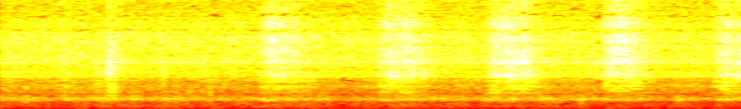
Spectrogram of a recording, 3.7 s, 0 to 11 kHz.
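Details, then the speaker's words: Nevada Northern steam locomotive: regular hissing chuffs about 100 a minute, evenly spaced, no bass thump, from the smokebox-mounted steam air compressors keeping brake pressure up; normal operation. "and so as you hear different video clips of this the st"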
